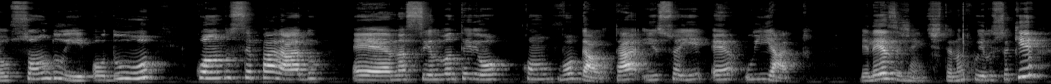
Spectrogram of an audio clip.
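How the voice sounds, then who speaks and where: Bright, chatty Brazilian woman teacher. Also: on the high side, reverberant. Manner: chatty, jokey, keeps checking in with the class. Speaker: Portuguese teacher. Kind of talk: online exam-prep lesson.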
